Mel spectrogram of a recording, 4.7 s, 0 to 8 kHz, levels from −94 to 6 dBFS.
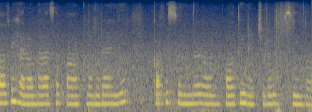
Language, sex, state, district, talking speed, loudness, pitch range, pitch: Hindi, female, Delhi, New Delhi, 180 wpm, -15 LUFS, 225-245 Hz, 230 Hz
